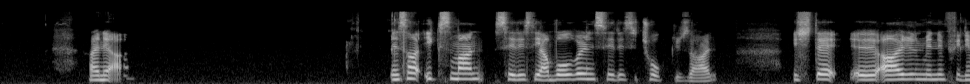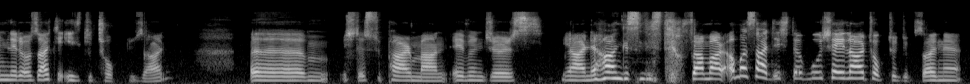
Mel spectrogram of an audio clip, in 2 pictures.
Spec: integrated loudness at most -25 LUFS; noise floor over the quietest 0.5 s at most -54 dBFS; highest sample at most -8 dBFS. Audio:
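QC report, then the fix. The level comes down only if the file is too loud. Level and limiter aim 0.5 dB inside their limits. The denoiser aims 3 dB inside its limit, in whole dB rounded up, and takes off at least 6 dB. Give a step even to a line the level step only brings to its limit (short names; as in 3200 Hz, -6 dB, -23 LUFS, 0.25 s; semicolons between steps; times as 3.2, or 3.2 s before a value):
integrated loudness -17.5 LUFS: fail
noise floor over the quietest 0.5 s -58 dBFS: OK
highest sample -2.5 dBFS: fail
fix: gain -8 dB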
